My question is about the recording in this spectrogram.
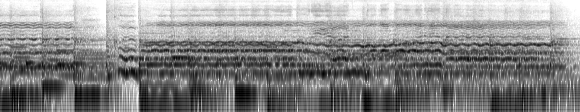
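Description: A woman's soprano voice singing a Cuban trova song with wide vibrato, over an instrumental accompaniment with a moving bass line. After a brief break about two seconds in, she holds one long note almost to the end.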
